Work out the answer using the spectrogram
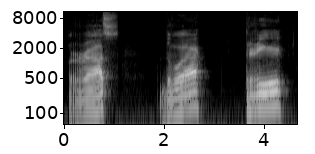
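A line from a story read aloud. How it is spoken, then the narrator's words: Low bass counting. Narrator (Russian): считает Михайло низким басом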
